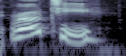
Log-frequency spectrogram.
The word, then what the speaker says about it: roti: Roti. – Shem. – It's roti. – Roti. – Roti. – Yeah. Yeah, but you put too much emphasis on the end.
